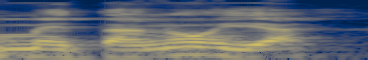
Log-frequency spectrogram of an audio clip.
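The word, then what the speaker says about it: μετάνοια: está ahí escrita pero más o menos la pronunciación es meta no veo o metanoia que nuestras Biblias la mayoría de las versiones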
